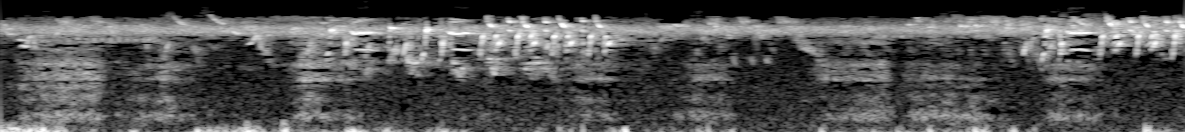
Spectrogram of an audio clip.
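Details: Wild European goldfinch song recorded in Moroccan nature: high, busy twittering chatter blending into a steady shrill background, with faint low thumps and rustling beneath.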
